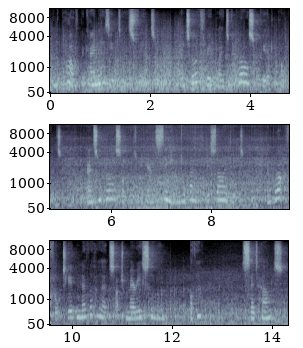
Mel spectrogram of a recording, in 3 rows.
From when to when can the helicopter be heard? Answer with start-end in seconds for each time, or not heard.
4.7-14.2.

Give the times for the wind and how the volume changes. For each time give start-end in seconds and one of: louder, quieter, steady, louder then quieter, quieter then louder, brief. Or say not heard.
0.0-8.9 quieter.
